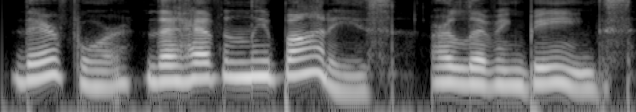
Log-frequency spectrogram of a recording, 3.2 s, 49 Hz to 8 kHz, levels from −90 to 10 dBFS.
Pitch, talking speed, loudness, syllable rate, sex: 200 Hz, 130 wpm, -16 LUFS, 5.5 syllables/s, female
